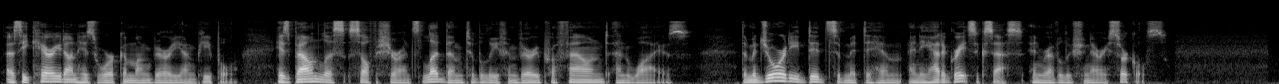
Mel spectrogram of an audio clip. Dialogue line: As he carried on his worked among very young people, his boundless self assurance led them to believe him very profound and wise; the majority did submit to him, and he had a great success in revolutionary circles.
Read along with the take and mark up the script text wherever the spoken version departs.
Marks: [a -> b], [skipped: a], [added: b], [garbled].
As he carried on his [worked -> work] among very young people, his boundless self assurance led them to believe him very profound and wise; the majority did submit to him, and he had a great success in revolutionary circles.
